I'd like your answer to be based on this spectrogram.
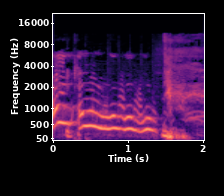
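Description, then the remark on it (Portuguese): A person imitates a police siren, sounding like a mix of police siren and wolf, with a long, wavering vocal howl that rises and dips in pitch for over a second, then breaks into a burst of laughter-like noise. “a mistura de polícia com lobo, essa porra.”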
